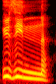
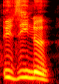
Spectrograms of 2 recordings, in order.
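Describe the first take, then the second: First: Usine ending on the n, u-zin; silent final e. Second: Usine with the final e sounded, u-zi-neu; wrong pronunciation. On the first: Teacher showing learners the correct word, usine with silent final e. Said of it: "je dis usine". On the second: Teacher showing learners what not to say, usine with sounded final e. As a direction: add an audible "eu" to the end of USINE. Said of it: "je dis pas usine". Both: Shown as a demonstration.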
